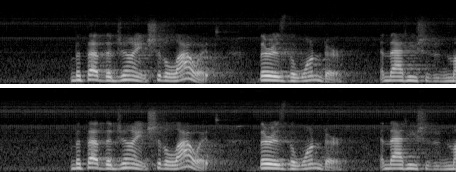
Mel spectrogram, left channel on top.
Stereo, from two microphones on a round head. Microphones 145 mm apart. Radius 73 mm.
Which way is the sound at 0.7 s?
15° right (ahead or behind).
